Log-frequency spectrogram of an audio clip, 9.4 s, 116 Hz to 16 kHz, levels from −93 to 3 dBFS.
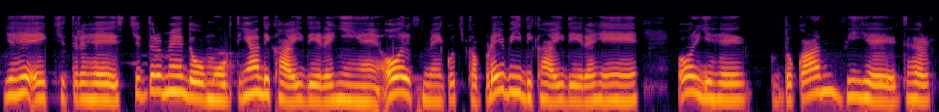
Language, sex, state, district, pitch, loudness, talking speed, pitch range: Hindi, female, Madhya Pradesh, Bhopal, 210 Hz, -18 LUFS, 180 wpm, 195-255 Hz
